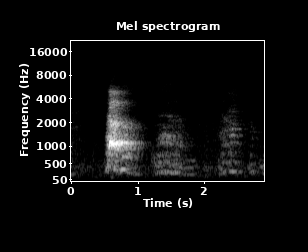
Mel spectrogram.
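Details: Seven-week-old Poodle puppies, healthy and energetic. One sharp, bright bark, followed by two fainter, softer yaps about a second apart.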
